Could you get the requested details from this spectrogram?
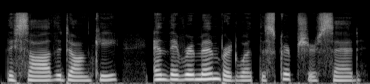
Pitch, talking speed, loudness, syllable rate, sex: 205 Hz, 180 wpm, -17 LUFS, 5.4 syllables/s, female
